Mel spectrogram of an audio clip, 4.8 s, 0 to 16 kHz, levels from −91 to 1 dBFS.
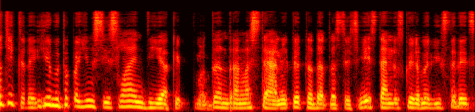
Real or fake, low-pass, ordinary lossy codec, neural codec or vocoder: fake; 10.8 kHz; MP3, 96 kbps; codec, 24 kHz, 0.9 kbps, WavTokenizer, medium music audio release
